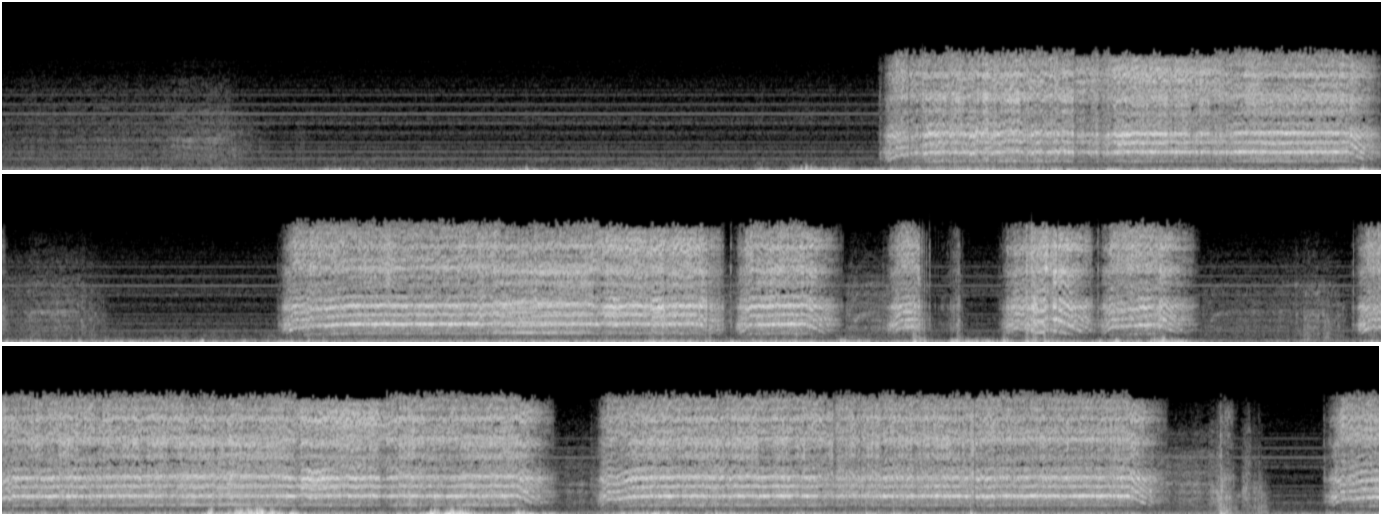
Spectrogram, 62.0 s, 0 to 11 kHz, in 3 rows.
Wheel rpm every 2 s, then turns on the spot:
0, 0, 0, 0, 0, 0, 20, 150, 160, 160, 40, 0, 60, 160, 160, 130, 70, 40, 90, 30, 50, 160, 160, 160, 120, 100, 160, 160, 160, 50, 30.
none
